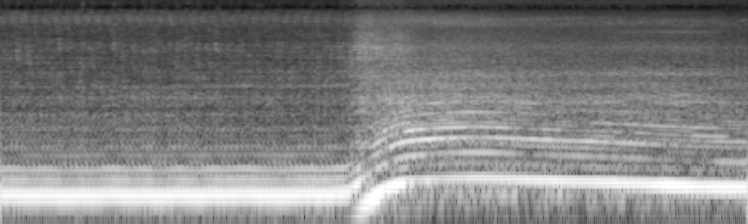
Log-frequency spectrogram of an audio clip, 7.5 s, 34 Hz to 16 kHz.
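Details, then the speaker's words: Freshly rebuilt MG Midget/Triumph Spitfire 1500 performance four-cylinder (shaved head, flat-top pistons, enlarged intake valves, 270 cam): an even low idle, then a smooth rev that climbs and settles with clean firing and no knocks; normal revving. "So I'm going to let I'm going to run it, let you hear it per I'll speed it up a little bit so you can hear that."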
